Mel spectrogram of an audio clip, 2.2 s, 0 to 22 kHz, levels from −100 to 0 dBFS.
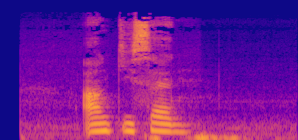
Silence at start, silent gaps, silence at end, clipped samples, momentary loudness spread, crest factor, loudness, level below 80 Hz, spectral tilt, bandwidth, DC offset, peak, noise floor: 0.15 s; none; 0.4 s; under 0.1%; 19 LU; 20 dB; -21 LUFS; -40 dBFS; -3.5 dB/octave; 16 kHz; under 0.1%; -6 dBFS; -42 dBFS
